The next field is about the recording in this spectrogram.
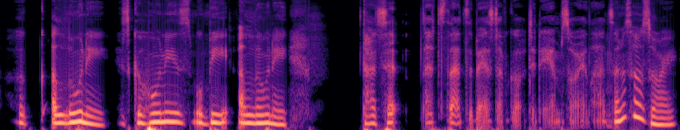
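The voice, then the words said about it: Strained, fading voice. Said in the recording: “my voice is starting to go”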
